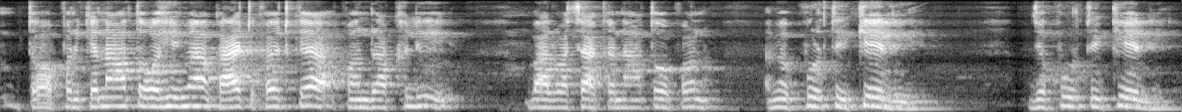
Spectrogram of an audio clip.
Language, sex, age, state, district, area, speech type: Maithili, female, 45-60, Bihar, Samastipur, rural, spontaneous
